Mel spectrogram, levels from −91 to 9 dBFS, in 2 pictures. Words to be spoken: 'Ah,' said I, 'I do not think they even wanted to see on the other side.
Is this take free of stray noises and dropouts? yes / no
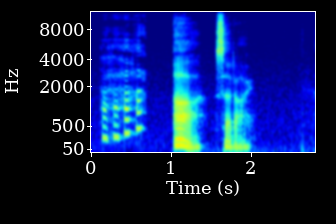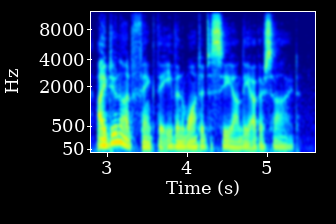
no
